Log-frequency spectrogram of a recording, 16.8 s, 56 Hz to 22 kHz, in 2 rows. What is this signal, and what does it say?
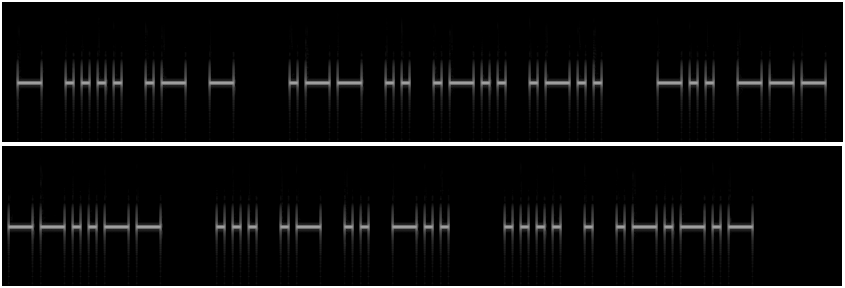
Morse code, heard as a keyed tone, about 15 wpm, 700 Hz. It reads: THAT WILL DO, SAID HE.
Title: Sentences from Top 100 Words 15wpm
